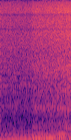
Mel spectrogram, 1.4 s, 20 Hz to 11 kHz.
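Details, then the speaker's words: 2011 Nissan Rogue with bad head gasket, after reseating a coil pack that was not fully plugged in (cause of rough idle), water blowing from exhaust; smooth, steady, even low rumble with no stumble or miss: normal running. "oh that's running much better now just a little coil pack"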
